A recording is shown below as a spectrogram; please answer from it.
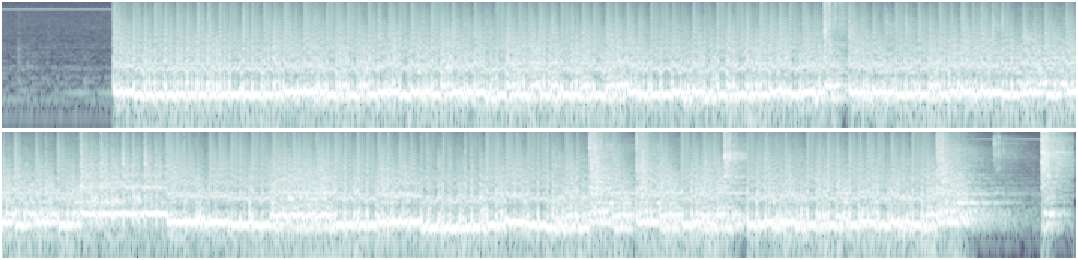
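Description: Marching tenor drums played in a continuous run of rapid strokes across drums of different pitch, starting about a second in and stopping just before the end. The recording is overloaded, so the playing sounds distorted.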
